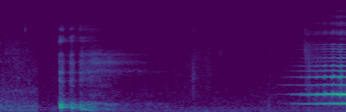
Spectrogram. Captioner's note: clearing throat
